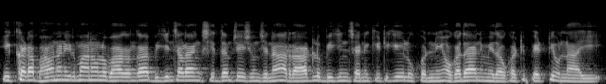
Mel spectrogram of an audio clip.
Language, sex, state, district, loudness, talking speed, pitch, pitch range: Telugu, male, Telangana, Komaram Bheem, -17 LUFS, 170 wpm, 175 Hz, 160-185 Hz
